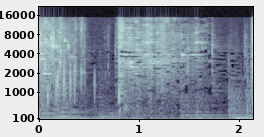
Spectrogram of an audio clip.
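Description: A ceramic bowl smashes over someone's head in a brawl at a drinking party, a sharp, fairly faint shattering crash with brittle breaking fragments.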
